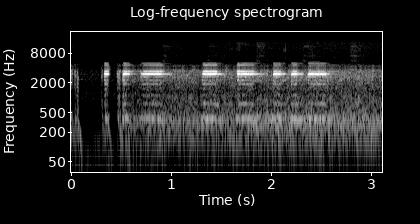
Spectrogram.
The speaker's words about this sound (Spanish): Qué bien. ¿Y en qué momento un tractor toca el claxon?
